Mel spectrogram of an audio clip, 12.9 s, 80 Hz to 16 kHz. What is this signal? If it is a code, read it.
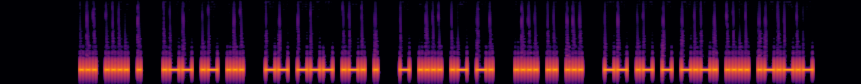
Morse code, heard as a keyed tone, about 25 wpm, 700 Hz. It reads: SHE WAS MORE THAN HIS MATCH.
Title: Sentences from Top 1600 Words 25wpm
